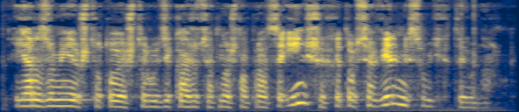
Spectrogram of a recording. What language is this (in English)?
Belarusian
